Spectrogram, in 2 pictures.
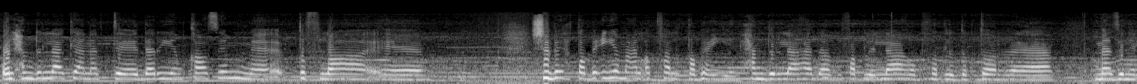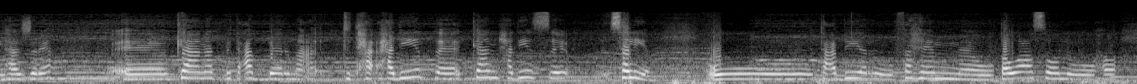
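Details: Adult woman; typical adult speech.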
